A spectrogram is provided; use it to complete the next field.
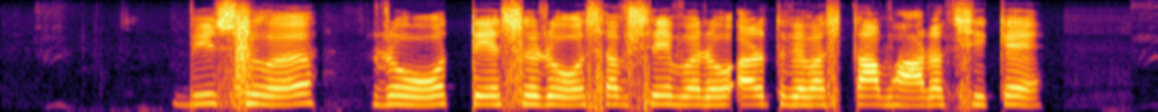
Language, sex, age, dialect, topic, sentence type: Maithili, female, 18-24, Angika, banking, statement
